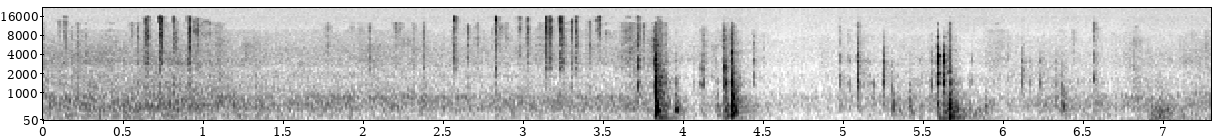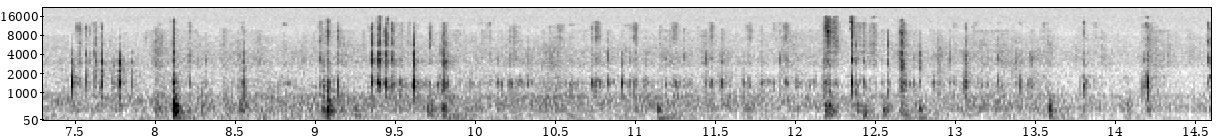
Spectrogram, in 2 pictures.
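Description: Mostly near silence, broken by a few faint, short clicks and taps: a screwdriver driving the screws that fasten an hour meter to a plastic engine air-filter cover, and the cover being handled.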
